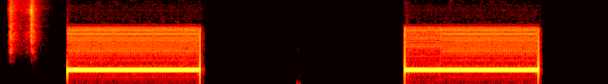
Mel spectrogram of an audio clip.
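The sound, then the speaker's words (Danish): Two steady telephone ringing tones on an outgoing international call, each about a second long at one unchanging pitch, separated by a silent gap and preceded by a couple of faint clicks. “så ringede jeg så til, øhm, til FIFA. Det lød sådan her.”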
